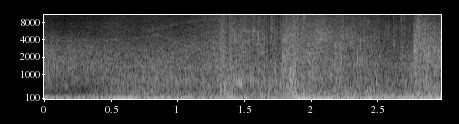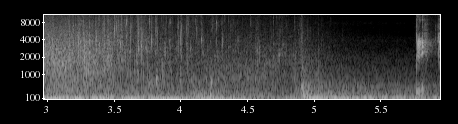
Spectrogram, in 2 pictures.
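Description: Sniper rifle fired with quiet subsonic ammunition in the video game Sniper Elite 5, a muffled boom set in a steady rushing ambient wash, with a sharp brief crack near the end.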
